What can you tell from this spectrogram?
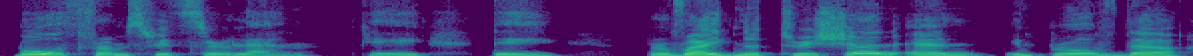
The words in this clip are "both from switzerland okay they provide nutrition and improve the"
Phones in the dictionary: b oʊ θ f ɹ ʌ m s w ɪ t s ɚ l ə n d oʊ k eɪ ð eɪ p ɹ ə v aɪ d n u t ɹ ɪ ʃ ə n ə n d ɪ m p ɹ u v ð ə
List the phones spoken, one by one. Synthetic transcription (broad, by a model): b oʊ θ f ɹ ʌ m s w ɪ t s ɚ l ə n d oʊ k eɪ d eɪ p ɹ ə v aɪ d n u t ɹ ɪ ʃ ə n ə n d ɪ m p ɹ u v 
